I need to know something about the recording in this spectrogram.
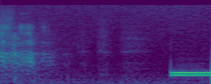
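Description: A steady, loud electronic telephone tone starts abruptly near the end after a brief burst of laughter-like voice and quiet line noise, holding at a constant mid pitch like a busy signal after a hang-up.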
